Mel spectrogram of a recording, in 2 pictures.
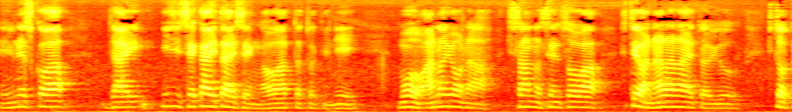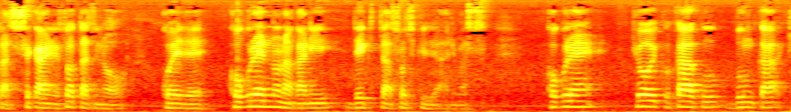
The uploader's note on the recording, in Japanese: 第15回 戦災死没者追悼献花と平和の鐘を鳴らす式典の現場音声の一部です。南光坊にて。第15回 戦災死没者追悼献花と平和の鐘を鳴らす式典の現場音声の一部です。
